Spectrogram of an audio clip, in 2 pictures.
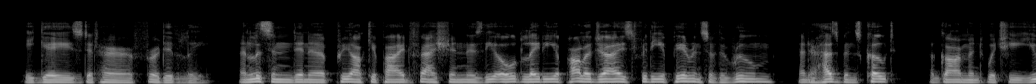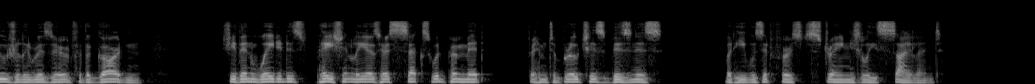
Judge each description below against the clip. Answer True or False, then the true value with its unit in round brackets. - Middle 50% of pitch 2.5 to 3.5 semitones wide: True (3.1 semitones)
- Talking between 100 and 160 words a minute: False (170 wpm)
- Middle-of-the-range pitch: False (110 Hz)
